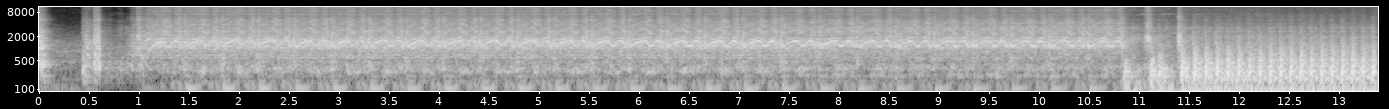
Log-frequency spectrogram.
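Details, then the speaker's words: YFZ WR450 478 hybrid single-cylinder, fuel and key on, choke pulled, before carburetor work: slow even cranking chugs about three a second for roughly ten seconds before it catches; hard starting, way too many chugs. "all right so we did get it started way too many chugs"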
